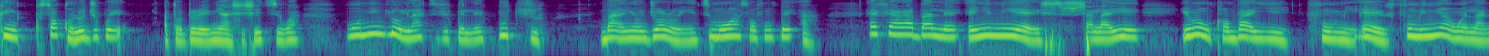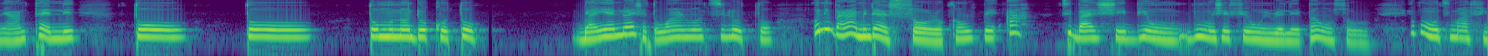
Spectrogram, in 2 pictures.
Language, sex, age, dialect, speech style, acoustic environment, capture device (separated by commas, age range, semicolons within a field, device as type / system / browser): Yoruba, female, 25-34, Nigeria - Nigerian Standard, relaxed, people talking, mobile / Linux / Chrome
